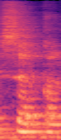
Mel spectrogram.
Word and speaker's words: circle: जाता है, जैसा कि सर्कल में देख सकते हैं। सी के बाद आई है तो इसको स, लेकिन सी के बाद अगर एल उसको क, सर्कल।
